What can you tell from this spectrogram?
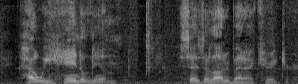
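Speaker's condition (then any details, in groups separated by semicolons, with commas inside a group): Cerebral palsy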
